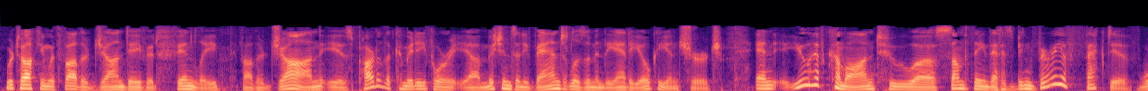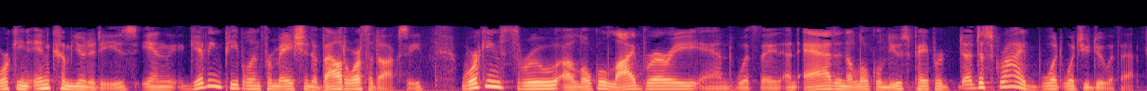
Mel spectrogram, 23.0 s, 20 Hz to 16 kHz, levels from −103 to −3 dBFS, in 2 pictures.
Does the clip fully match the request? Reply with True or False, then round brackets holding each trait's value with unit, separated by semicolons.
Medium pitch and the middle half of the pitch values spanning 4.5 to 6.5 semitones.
False (115 Hz; 5.1 semitones)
